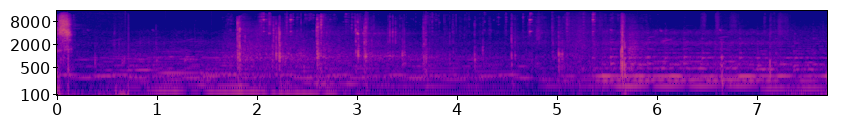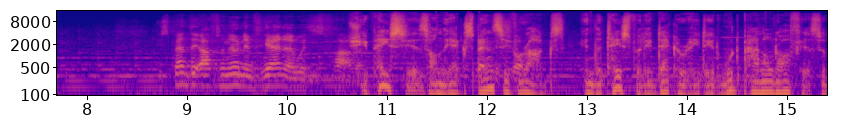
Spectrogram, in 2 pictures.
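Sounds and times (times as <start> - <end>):
speech: 0.0 - 0.3, 8.9 - 15.3
horse hooves clip-clopping on a hard courtyard surface: 0.8 - 6.0
faint clinks of horse tack: 1.8 - 5.9.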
